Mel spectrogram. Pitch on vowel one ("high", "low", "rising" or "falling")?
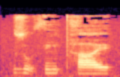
falling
